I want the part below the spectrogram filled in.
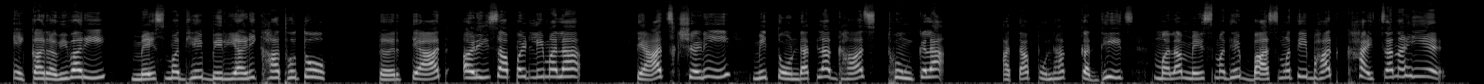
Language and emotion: Marathi, disgusted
